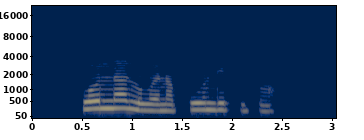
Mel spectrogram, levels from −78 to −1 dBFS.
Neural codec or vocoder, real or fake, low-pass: none; real; 3.6 kHz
